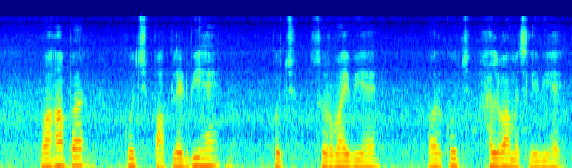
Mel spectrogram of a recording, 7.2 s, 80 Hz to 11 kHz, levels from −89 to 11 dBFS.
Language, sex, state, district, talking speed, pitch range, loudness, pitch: Hindi, male, Maharashtra, Mumbai Suburban, 135 wpm, 120-135 Hz, -19 LUFS, 130 Hz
